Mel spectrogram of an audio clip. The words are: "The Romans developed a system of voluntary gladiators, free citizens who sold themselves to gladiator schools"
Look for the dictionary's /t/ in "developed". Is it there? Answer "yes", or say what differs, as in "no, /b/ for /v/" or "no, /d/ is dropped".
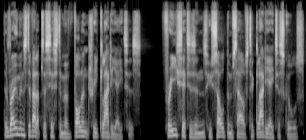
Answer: yes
